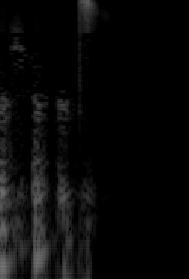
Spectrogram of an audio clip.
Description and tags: Same as minimal-unprocessed, only thrown through a hi-pass filter.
